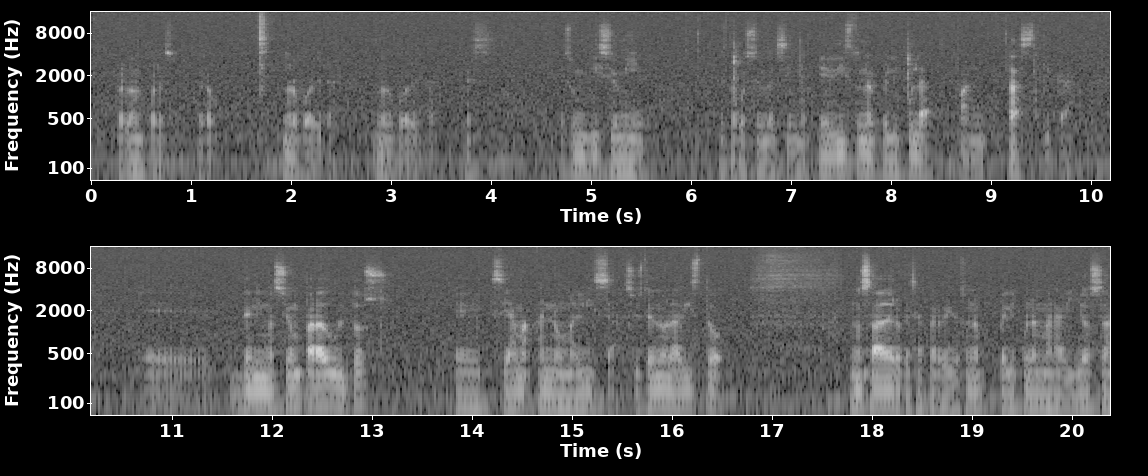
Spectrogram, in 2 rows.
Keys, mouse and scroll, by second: 0.4 scroll up 2, 0.8 middle click, 1.0 scroll up 1, 4.1 right click, 4.7-6.0 shift+middle drag, 7.2 shift+right click, 8.8-10.8 right drag, 11.0-12.0 scroll down 3, 12.1-13.9 middle drag, 14.2-15.4 middle drag, 15.6-16.0 scroll up 1, 16.0-20.3 middle drag.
